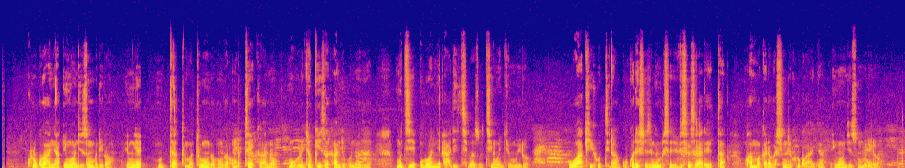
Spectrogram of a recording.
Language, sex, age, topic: Kinyarwanda, male, 18-24, government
